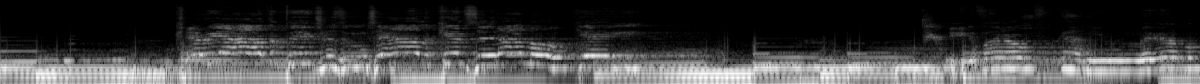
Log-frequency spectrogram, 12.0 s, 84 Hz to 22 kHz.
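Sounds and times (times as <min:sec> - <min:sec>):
acoustic guitar strumming: 0:00.0 - 0:12.0
man singing: 0:01.7 - 0:07.1, 0:09.2 - 0:12.0.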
